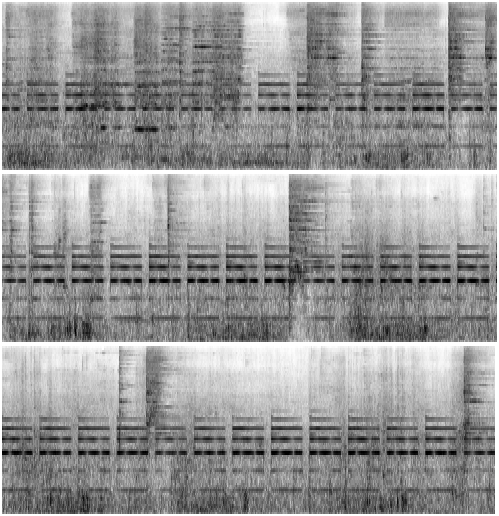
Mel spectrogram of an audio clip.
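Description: Freight train of tank cars rolling past close by, a steady rumble of wheels on rail with clacks as wheel sets cross rail joints. A steady high-pitched squeal of wheel flanges grinding on the curve holds throughout.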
